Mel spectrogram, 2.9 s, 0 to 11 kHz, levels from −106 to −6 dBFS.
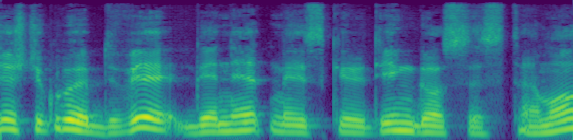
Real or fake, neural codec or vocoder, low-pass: fake; codec, 24 kHz, 0.9 kbps, WavTokenizer, medium speech release version 2; 9.9 kHz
